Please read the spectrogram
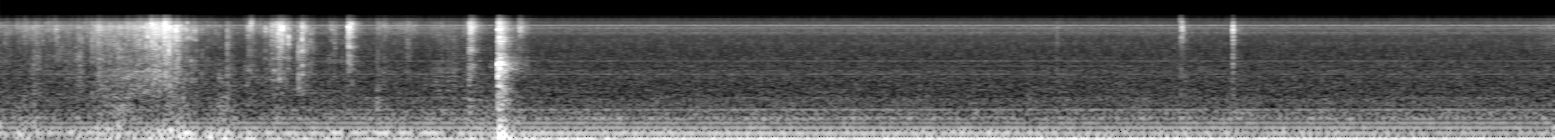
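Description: Steady low hum with no speech. In the first few seconds there are scattered clicks and rustle-like handling noises, and a single sharper knock comes about five seconds in.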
